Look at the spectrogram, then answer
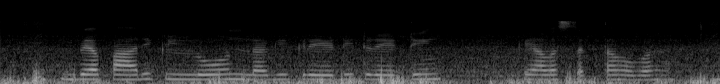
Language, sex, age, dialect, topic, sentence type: Magahi, female, 18-24, Central/Standard, banking, statement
